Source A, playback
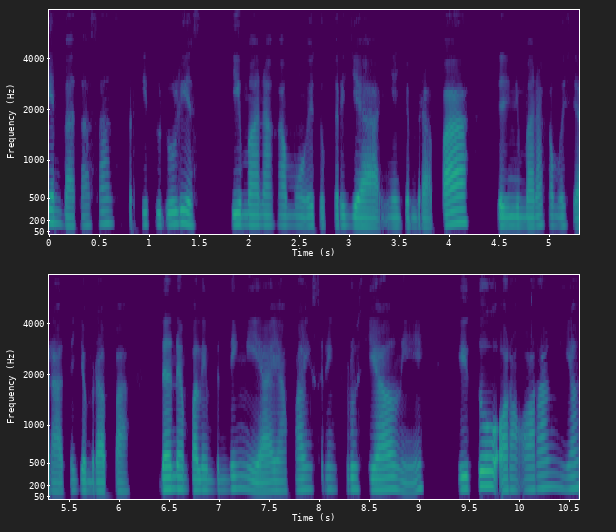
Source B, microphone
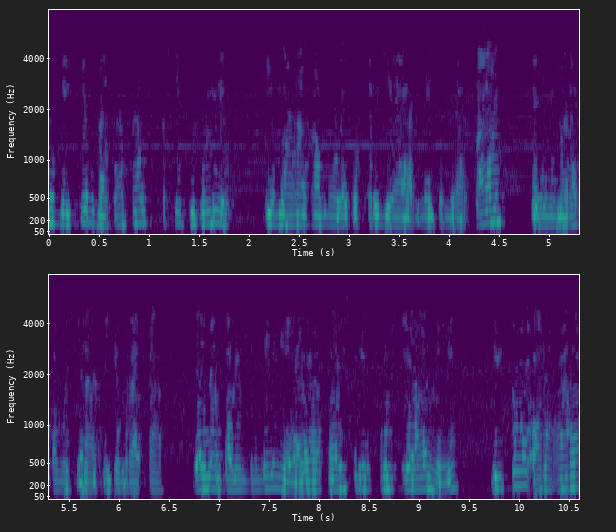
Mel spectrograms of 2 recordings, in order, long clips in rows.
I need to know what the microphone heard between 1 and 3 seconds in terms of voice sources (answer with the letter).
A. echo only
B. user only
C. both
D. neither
A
